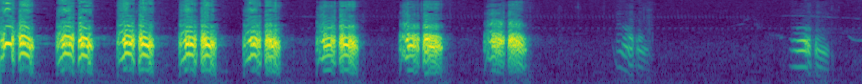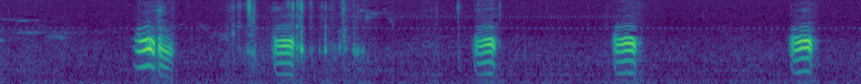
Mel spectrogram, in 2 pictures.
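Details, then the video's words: Male grey francolin calling in a fast string of loud, harsh repeated notes that slows and fades into sparse, thinner notes spaced about a second apart. "nar teetar ki awaaz titar ki awaaj partridge sound"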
